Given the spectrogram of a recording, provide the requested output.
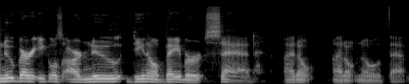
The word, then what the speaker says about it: Babers: Our new Dino Baber. I don't get that. It's Dino Babers.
